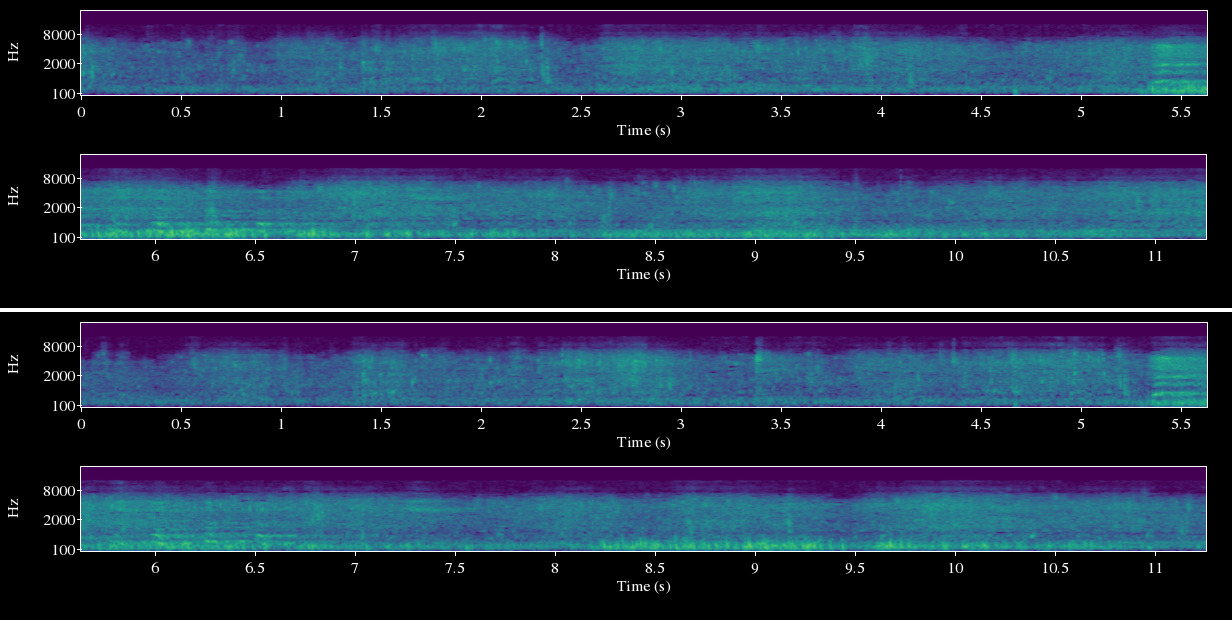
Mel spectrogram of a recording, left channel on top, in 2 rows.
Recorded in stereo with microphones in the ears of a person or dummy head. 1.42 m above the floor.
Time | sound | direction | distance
1.4 | a gunshot | 35° right (ahead or behind) | 4.5 m
3.4 | whispering | 55° right (ahead or behind) | 1.7 m
5.3 | a giggle | 80° right | 8.5 m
